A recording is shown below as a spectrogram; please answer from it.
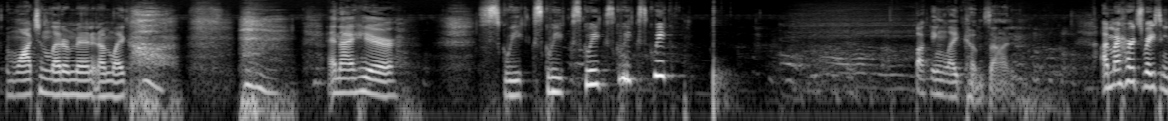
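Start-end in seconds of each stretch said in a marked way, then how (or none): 4.8-6.7 imitated squeaking. Imitating light bulb screwing in.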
